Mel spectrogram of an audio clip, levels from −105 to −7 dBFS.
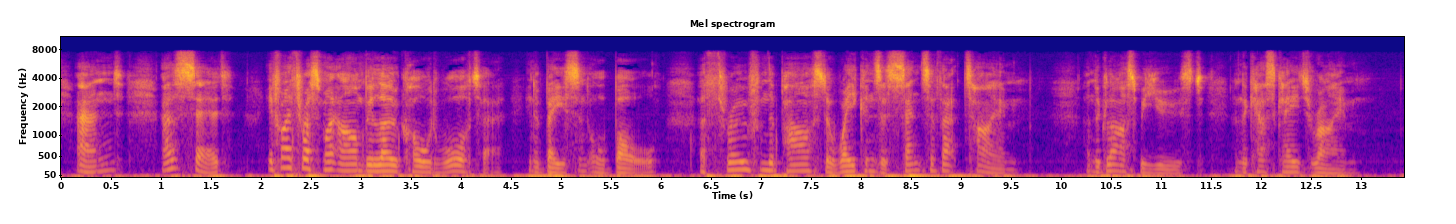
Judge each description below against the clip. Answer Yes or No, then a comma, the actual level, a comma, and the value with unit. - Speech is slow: No, average, 160 wpm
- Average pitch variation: No, wide, 6.2 semitones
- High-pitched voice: No, low, 135 Hz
